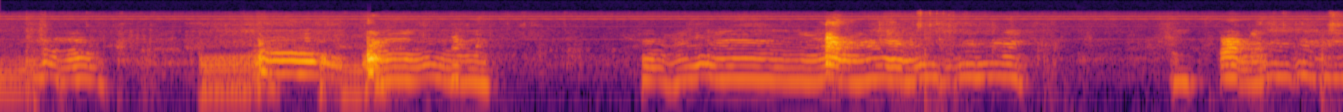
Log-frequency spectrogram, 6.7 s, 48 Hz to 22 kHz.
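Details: Shiba Inu Mika play-fighting with 4-month-old Yuma over a green turtle toy, retaliating with a jowl grab while making his famous shiba-monkey noises: loud, whiny, wavering yodel-like howls in bursts of one to two seconds, separated by short pauses.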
